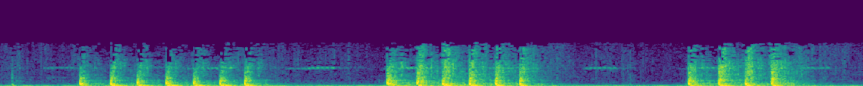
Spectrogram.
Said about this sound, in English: Stand where you are, and I'll go knock on the door.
